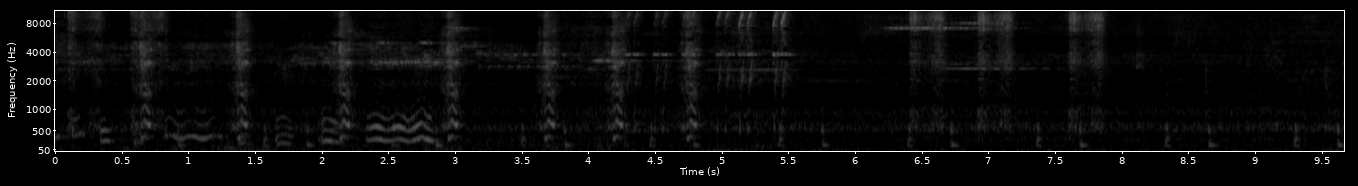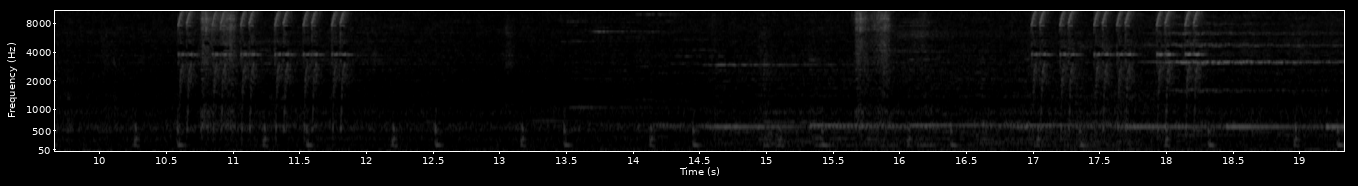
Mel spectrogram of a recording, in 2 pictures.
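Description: A tablet game plays short chiming sound effects.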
